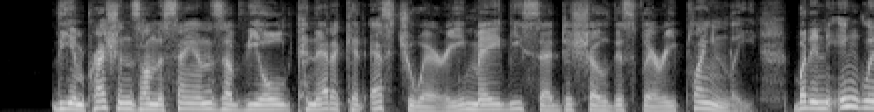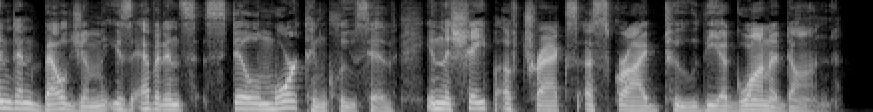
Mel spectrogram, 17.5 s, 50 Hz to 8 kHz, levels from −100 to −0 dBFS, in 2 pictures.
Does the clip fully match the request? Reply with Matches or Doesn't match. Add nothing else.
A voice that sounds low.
Matches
